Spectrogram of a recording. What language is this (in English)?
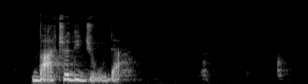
Italian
